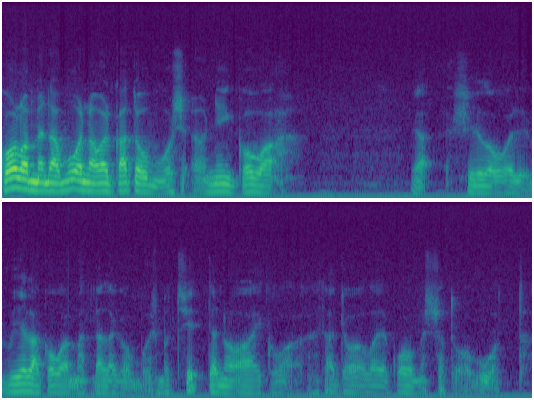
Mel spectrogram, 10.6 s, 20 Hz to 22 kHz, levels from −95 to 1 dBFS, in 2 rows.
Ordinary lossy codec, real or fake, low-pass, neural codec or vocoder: none; real; none; none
